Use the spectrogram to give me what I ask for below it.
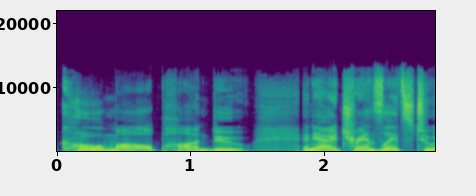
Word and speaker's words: Komalpanu: It's pronounced Komalpanu.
